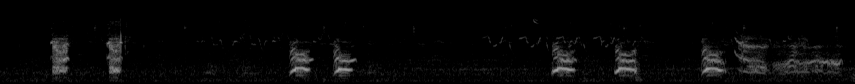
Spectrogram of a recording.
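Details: Morning hunt: Bee, a Blackcreek female hound on her first run, barks in spaced pairs of short honking chops, while small birds chirp lightly in the background.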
